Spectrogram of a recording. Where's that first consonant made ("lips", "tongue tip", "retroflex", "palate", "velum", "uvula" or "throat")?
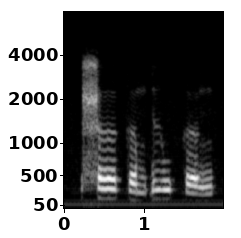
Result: retroflex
